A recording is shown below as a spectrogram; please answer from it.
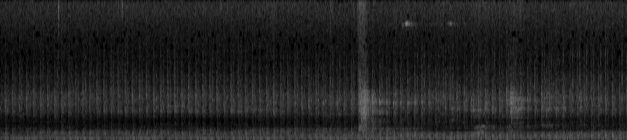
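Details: Automatic washing machine during spin after rinse: steady spin hum with a loose, uneven knock about twice a second; technician says a part is not yet fitted, causing the noise. Knocking during spin from unfitted part.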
